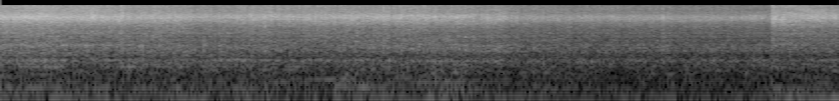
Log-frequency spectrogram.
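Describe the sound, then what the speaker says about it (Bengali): Spice paste sautéing in a pan after water is added, for a fish and cauliflower curry, gives a loud, steady hissing sizzle throughout with a slight drop in intensity near the end. "দিয়ে দিলাম জল, আমি আবারও সুন্দর করে মশলাটা কষিয়ে নেব"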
